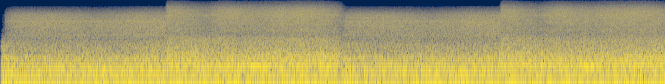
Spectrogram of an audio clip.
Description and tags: a pad loop made from a street sweeper sound
source file:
